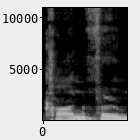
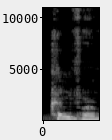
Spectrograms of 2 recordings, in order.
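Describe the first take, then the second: First: The first syllable has a long 'kon' vowel. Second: The first syllable has a short 'kun' vowel. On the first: The speaker calls it wrong. "नहीं होता" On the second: The speaker calls it right. "होता है"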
